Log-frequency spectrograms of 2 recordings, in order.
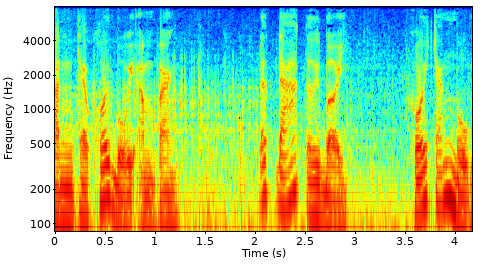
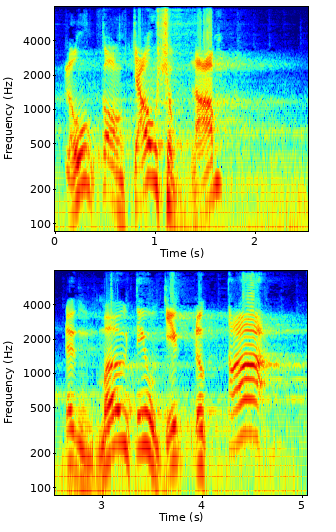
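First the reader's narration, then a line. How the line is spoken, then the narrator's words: Wounded demon's horrifying roar. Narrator (Vietnamese): Thánh quỷ trúng đòn, gầm lên một tràng ghê rợn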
